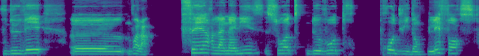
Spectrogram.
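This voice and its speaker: A woman teaching an online marketing course, explaining step by step in a deliberate way, often pausing on fillers and repeating herself. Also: on the low side. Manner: slow and deliberate, with frequent fillers and repetitions. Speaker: marketing instructor.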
